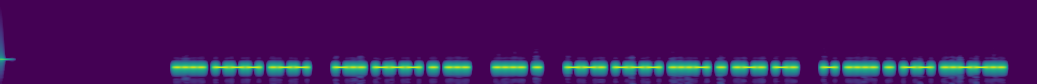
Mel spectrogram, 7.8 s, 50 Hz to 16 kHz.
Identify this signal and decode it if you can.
Morse code, heard as a keyed tone, about 40 wpm, 700 Hz. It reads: HOW DOES HE GOVERN THEM?
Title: Sentences from Top 1000 Words - Review Part 2 - 40wpm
